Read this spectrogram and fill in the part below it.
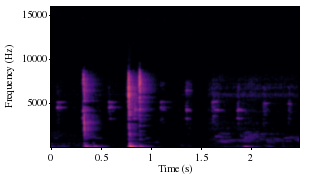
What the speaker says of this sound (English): So type in 84.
